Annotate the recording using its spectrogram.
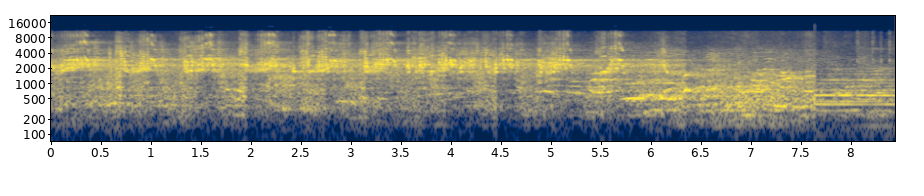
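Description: Penguins calling over the chatter of a crowd of visitors in an indoor penguin enclosure, many short high calls overlapping. Background music comes in near the end.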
